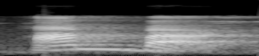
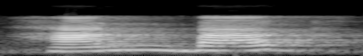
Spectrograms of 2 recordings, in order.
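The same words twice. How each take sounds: First: The middle turns into a nasal 'm' sound. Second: The middle is said with a clear 'nd' sound.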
